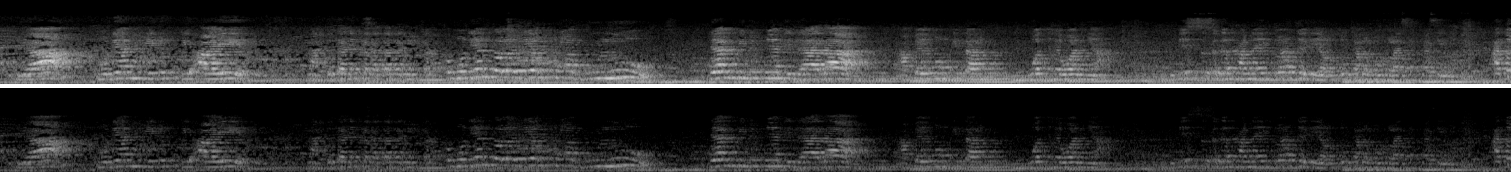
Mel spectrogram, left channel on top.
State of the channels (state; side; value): quieter; right; 15.2 dB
